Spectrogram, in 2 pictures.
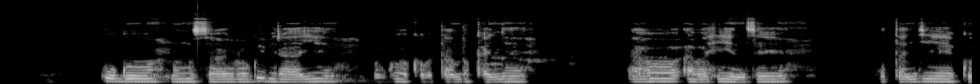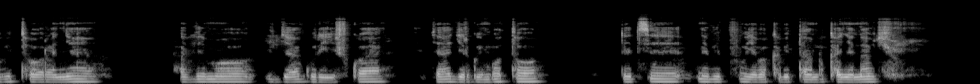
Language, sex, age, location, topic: Kinyarwanda, male, 50+, Musanze, agriculture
